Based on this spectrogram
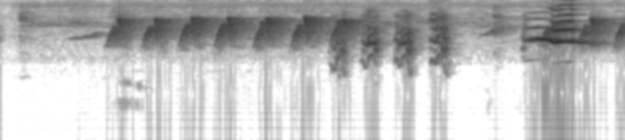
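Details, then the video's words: Grey-cheeked bulbul in harsh full song, used as songbird training audio. A steady run of about a dozen rasping, buzzy notes, each sliding downward, ends in a brighter, sharper phrase. "MASTERAN CUCAK JENGGOT FULL KASAR DAN BESETAN"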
